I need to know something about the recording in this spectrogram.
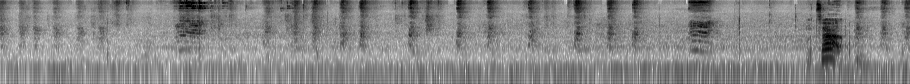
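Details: A squirrel harassing an unbothered pet cat gives sharp, clicking chatter in scattered bursts while a person talks; the owner wonders whether it is sick.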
